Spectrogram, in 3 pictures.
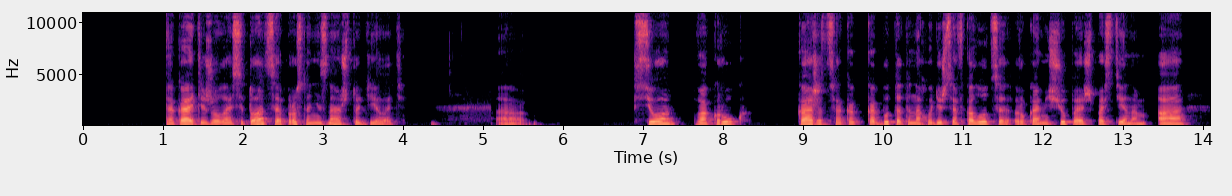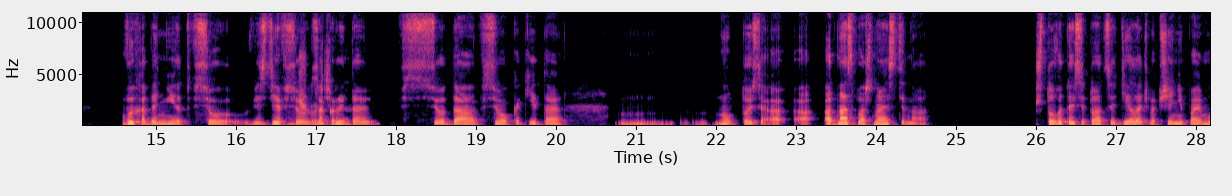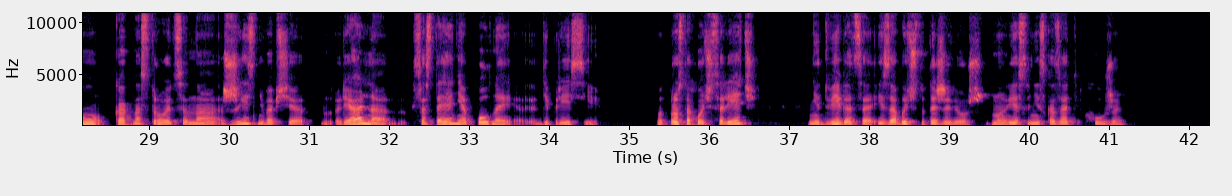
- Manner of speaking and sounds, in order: other background noise; tapping
- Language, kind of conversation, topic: Russian, advice, Как мне сменить фокус внимания и принять настоящий момент?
